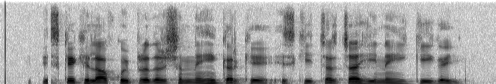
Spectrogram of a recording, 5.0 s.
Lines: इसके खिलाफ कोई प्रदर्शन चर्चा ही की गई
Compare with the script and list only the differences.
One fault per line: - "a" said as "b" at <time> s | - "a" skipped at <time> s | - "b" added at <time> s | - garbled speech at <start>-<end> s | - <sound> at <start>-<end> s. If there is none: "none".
- dropout at 0.5-0.5 s
- "नहीं करके इसकी" added at 1.9 s
- "नहीं" added at 3.8 s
